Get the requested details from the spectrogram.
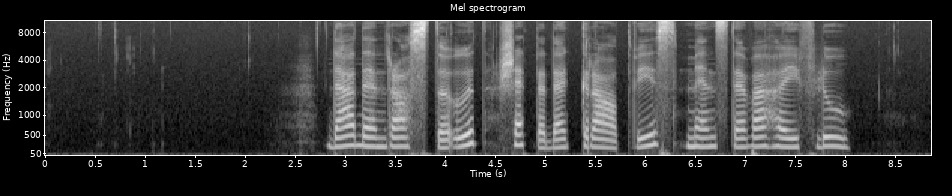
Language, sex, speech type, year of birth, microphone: Norwegian, female, read, 1973, Sennheiser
